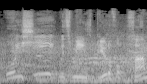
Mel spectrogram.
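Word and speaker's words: おいしい: Oishii. Oishii.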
